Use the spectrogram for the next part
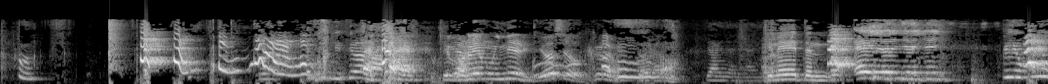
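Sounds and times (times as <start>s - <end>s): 
speech: 0.2s - 0.7s, 3.0s - 10.4s
guest dog barking: 1.4s - 2.9s, 3.8s - 4.2s, 8.3s - 8.8s, 10.2s - 10.4s
guest dog whining and whimpering: 1.8s - 3.2s, 5.0s - 6.8s.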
